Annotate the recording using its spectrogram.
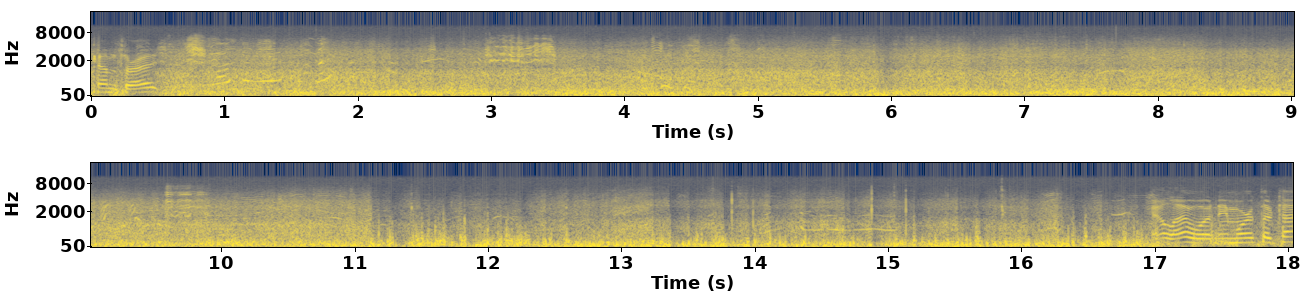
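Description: Wind blusters loudly across the microphone outdoors.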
